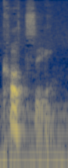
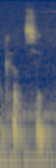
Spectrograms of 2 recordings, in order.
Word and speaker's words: Cozzi: Well, I did notice that I've now heard him pronounce his own name, and it is, he does pronounce it Cozzi. So. – Yeah, Cozzi.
